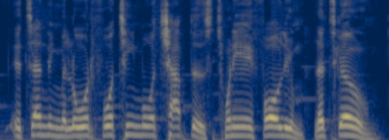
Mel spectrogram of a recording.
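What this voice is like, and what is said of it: Put-on accent. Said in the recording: “Don't know why I put on this accent, my lord. You probably hate it.”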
